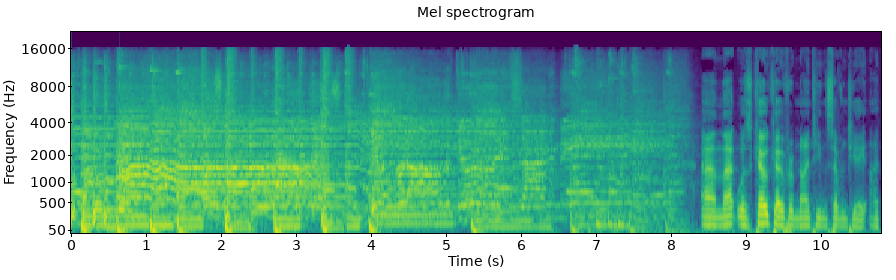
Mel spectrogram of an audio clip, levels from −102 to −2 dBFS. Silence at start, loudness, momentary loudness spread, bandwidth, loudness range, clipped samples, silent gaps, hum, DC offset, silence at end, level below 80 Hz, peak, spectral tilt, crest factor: 0 s; -15 LUFS; 16 LU; 16.5 kHz; 11 LU; under 0.1%; none; none; under 0.1%; 0.05 s; -28 dBFS; 0 dBFS; -4 dB/octave; 16 dB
